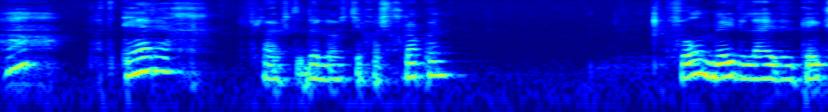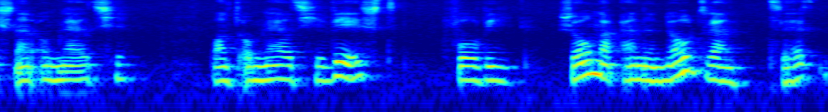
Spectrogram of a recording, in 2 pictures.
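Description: A woman reading a children's story aloud with calm, expressive narration. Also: low voice, vocal fry.

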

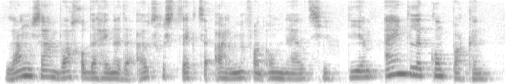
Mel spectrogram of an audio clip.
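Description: A man calmly reading a children's story aloud, in a steady storytelling manner. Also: on the high side, moderate pace.

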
